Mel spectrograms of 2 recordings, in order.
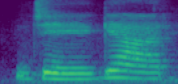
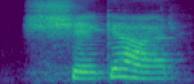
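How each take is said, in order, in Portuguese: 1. O duplo L soa como dj. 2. O duplo L soa como sh. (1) "uma terceira pronúncia possível, né? Que é o som de D J" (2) "Argentina e do Uruguai, esse doble L ... equivale a um C H, a um S H"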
